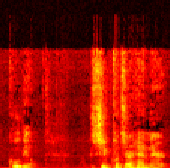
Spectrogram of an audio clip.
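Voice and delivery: usual speaking voice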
